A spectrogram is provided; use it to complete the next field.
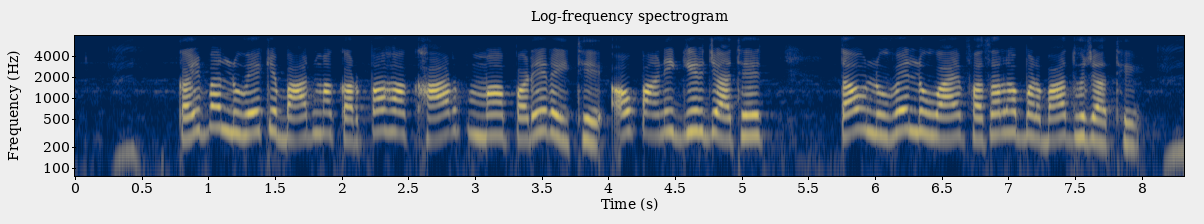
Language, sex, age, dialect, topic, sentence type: Chhattisgarhi, male, 46-50, Central, agriculture, statement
